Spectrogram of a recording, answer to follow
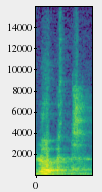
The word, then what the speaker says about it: looked: pronunciation. Looked.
